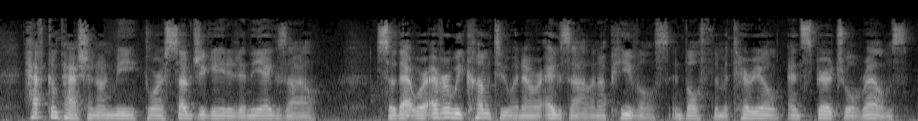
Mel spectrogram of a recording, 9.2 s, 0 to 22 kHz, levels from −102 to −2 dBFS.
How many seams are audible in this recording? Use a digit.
1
